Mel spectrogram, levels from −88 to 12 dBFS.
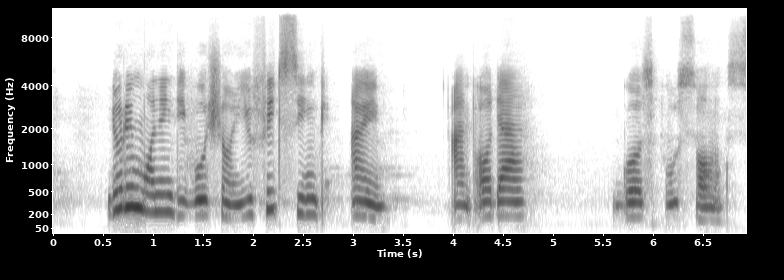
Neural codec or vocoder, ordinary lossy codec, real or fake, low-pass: codec, 32 kHz, 1.9 kbps, SNAC; none; fake; 10.8 kHz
